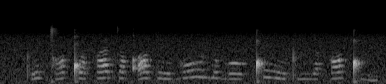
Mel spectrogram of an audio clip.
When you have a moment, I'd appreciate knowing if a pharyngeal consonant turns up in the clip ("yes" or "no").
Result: no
